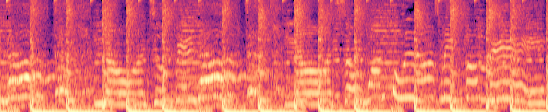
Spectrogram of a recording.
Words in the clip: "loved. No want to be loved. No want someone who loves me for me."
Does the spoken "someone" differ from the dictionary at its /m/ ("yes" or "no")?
yes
